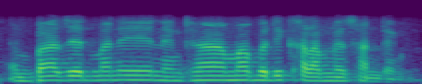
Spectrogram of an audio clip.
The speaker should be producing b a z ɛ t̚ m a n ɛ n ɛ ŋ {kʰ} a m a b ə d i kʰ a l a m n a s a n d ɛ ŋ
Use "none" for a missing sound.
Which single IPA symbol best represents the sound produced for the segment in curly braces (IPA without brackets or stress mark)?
tʰ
